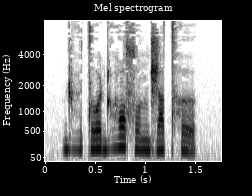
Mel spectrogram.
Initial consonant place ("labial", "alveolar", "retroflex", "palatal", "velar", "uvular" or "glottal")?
retroflex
